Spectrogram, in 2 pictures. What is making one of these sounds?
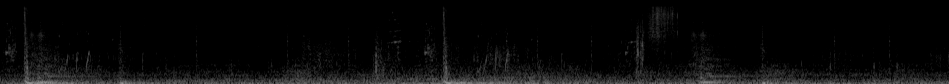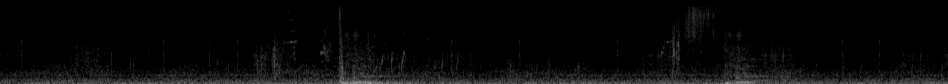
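Soft game menu sounds chime as items are picked.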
